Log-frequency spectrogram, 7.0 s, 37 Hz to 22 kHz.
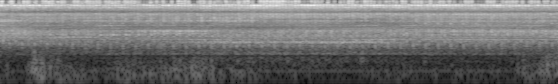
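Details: VW Scirocco 2.0 TSI EA888 with new timing chain and modified tensioner: light, fairly regular knock about two per second at warm idle only; source not pinned down.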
